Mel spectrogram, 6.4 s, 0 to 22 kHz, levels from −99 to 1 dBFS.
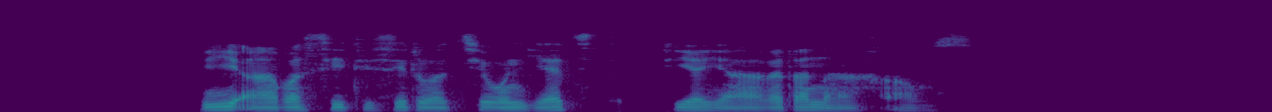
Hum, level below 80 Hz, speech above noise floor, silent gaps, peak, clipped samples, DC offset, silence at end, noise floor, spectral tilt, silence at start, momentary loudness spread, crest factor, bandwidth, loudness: none; under -90 dBFS; over 30 dB; 3.00-3.04 s, 3.10-3.31 s; -40 dBFS; under 0.1%; under 0.1%; 1.5 s; under -90 dBFS; -5 dB/octave; 1 s; 8 LU; 22 dB; 7.4 kHz; -60 LUFS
